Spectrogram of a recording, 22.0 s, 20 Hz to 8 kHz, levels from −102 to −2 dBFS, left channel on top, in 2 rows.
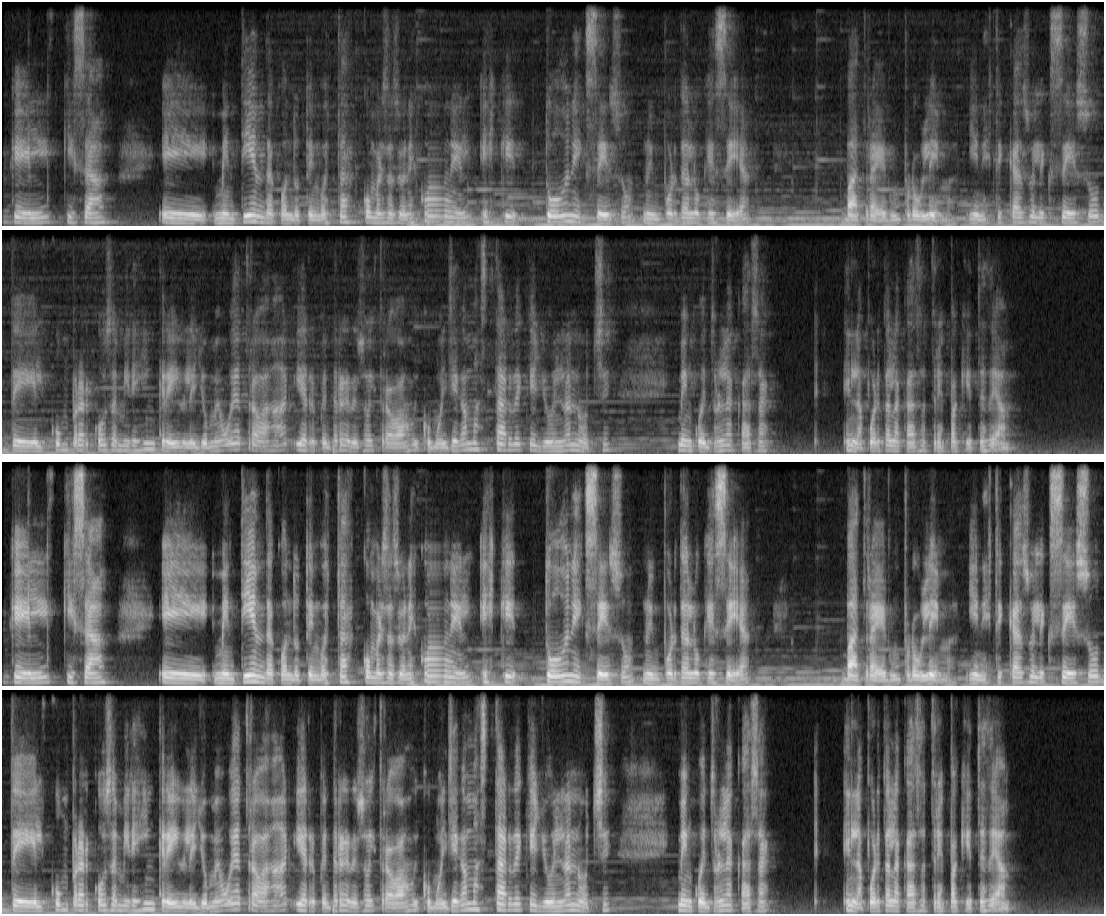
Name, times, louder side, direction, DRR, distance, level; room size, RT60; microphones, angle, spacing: voice 1, 0.0-5.2 5.4-7.5 8.4-18.7 19.4-21.1, right 5 dB, 80° right, 0.5 m, -25 dB
sound 1, 2.6-18.6, right 2 dB, 85° left, 6.6 m, -51 dB
sound 2, 4.0-13.0, equal, 60° left, 3.7 m, -41 dB
14.5 x 14.5 x 3.4 m
head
